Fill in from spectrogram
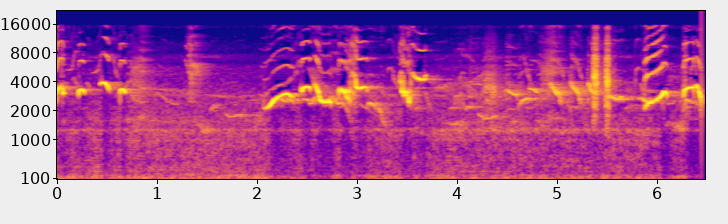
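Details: Kacer lure song for provoking birds: oriental magpie-robin whistles, rising slurs and buzzy notes, about 146 a minute, over a faint low background rumble.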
